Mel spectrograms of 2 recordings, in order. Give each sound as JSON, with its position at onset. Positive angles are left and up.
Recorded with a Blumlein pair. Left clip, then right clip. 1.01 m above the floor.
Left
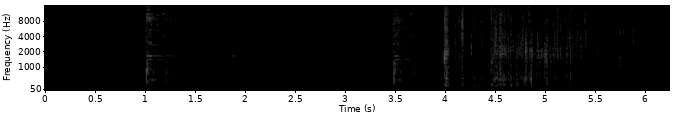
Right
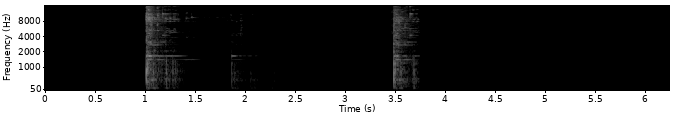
{"t": 1.0, "sound": "breaking glass", "azimuth_deg": -50}
{"t": 4.0, "sound": "crushing", "azimuth_deg": 45}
